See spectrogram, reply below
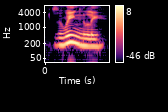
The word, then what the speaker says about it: Zwingli: Zwingli. – It's like swinging, but with a Z. Zwingli.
